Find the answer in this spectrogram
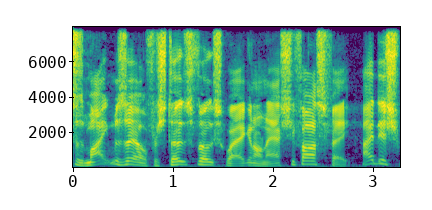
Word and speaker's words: Volkswagen: He needs to know that he is mispronouncing the word Volkswagen. You're going to love your experience at Stokes Volkswagen. I guarantee it. Come see us today at Stokes Foswagon on Ashley Phosphate or StokesVub.comace at Stokes VDub.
